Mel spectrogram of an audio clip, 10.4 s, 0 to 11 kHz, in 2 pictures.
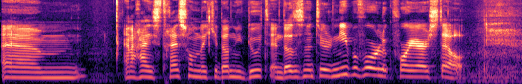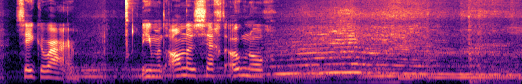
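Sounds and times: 
speech: 0:01.4 - 0:08.7
motorcycle engine revving as it passes: 0:05.8 - 0:10.4.

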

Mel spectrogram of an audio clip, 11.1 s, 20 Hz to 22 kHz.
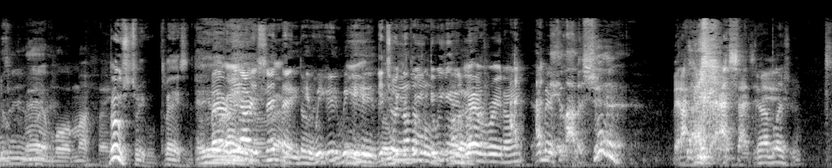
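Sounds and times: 
speech: 0:01.0 - 0:08.4, 0:09.0 - 0:11.0
person sneezing: 0:09.2 - 0:09.8.

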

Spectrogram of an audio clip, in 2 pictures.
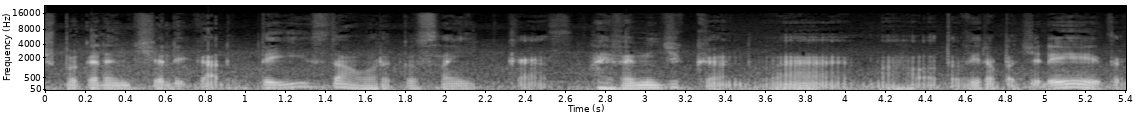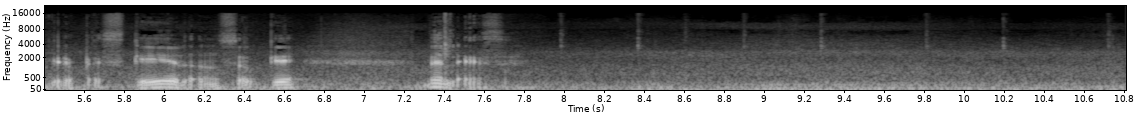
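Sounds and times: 
car moving along the Marginal Tietê highway in São Paulo at 90 km/h: 0:00.0 - 0:10.8
speech: 0:00.1 - 0:07.9
faint ticking: 0:03.5 - 0:10.8.

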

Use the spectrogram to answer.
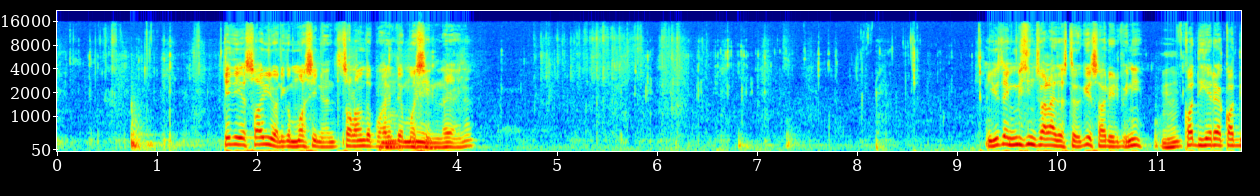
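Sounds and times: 
person crunching and chewing a snack: 0:00.0 - 0:02.2, 0:04.3 - 0:09.4
speech: 0:01.7 - 0:04.3, 0:09.3 - 0:11.8.

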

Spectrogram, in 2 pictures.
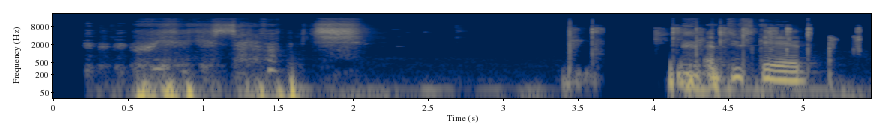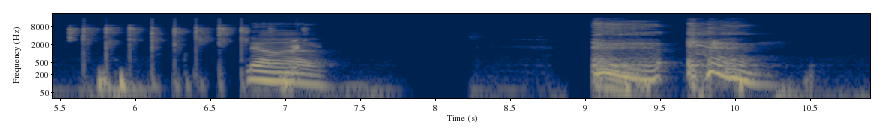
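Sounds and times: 
speech: 0:01.0 - 0:02.1, 0:04.5 - 0:05.2, 0:06.8 - 0:07.4, 0:09.0 - 0:10.2
person coughing: 0:09.1 - 0:10.4.

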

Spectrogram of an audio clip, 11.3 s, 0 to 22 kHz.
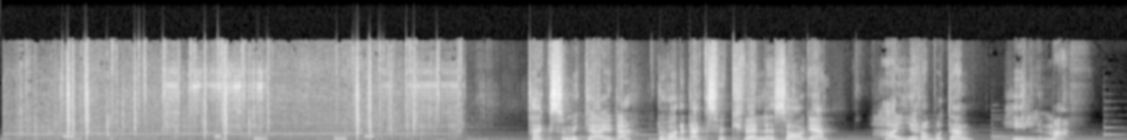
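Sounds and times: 
printer paper feed noise: 0:00.0 - 0:04.7
printer printing out a story: 0:00.0 - 0:04.7
printer short whirring tones: 0:00.1 - 0:04.7
printer mechanical clicks: 0:00.6 - 0:02.8, 0:03.4 - 0:04.7
speech: 0:05.3 - 0:10.8.

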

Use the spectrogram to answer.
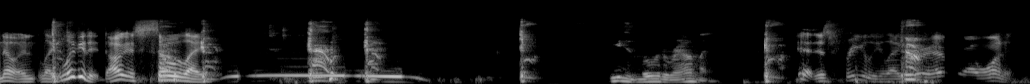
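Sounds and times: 
speech: 0:00.0 - 0:03.8, 0:06.1 - 0:10.2
person coughing: 0:03.0 - 0:04.0, 0:09.0 - 0:09.4.

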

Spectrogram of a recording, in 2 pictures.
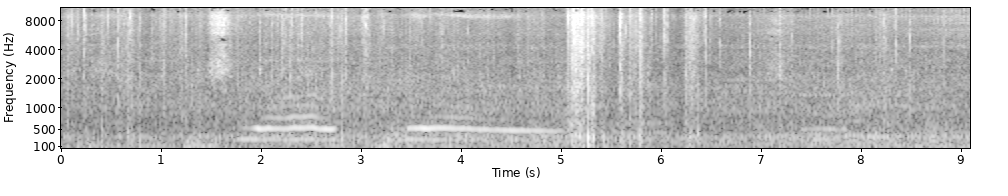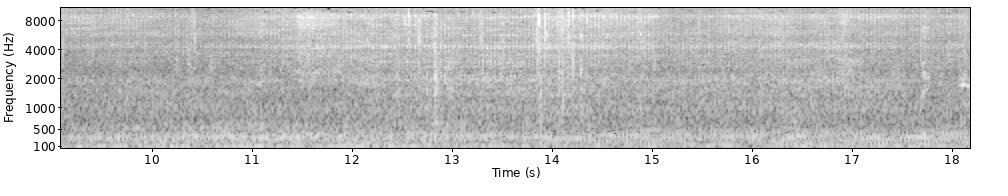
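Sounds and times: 
lawn mower engine running outdoors: 0:00.0 - 0:18.1.

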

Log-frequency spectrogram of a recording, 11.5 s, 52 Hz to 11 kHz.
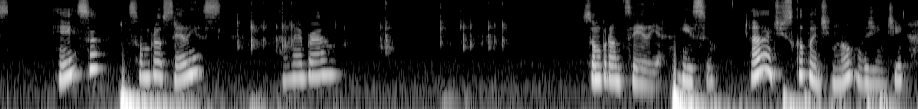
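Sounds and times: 
speech: 0:00.7 - 0:02.8, 0:03.5 - 0:04.3, 0:07.3 - 0:11.4
microphone being bumped: 0:01.5 - 0:02.4, 0:08.4 - 0:09.0, 0:09.8 - 0:11.2.

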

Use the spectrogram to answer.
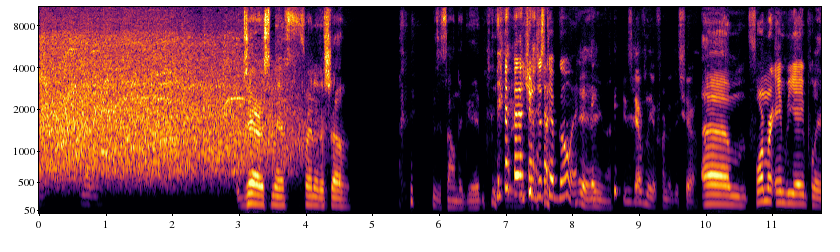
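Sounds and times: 
round of applause from many hands: 0:00.0 - 0:04.6
laughter: 0:03.0 - 0:04.6, 0:05.4 - 0:11.7
speech: 0:03.0 - 0:04.7, 0:05.4 - 0:11.7.

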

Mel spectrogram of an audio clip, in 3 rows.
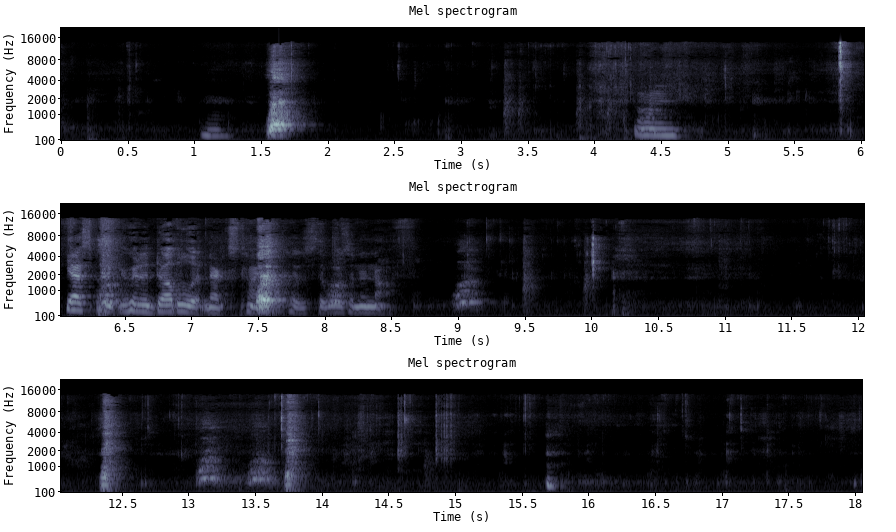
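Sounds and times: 
speech: 0:01.0 - 0:01.4, 0:04.3 - 0:04.8, 0:06.1 - 0:08.6
dog barking: 0:01.5 - 0:02.0, 0:06.3 - 0:06.5, 0:07.5 - 0:08.2, 0:09.0 - 0:09.4, 0:12.3 - 0:14.0.

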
